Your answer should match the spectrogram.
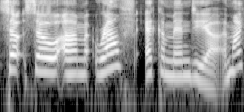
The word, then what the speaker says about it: Echemendia: So, Ralph Echemendia, am I pronouncing your name correctly? Well, it's okay, because people say it like that all the time. How it's do you say it? Echemendia.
